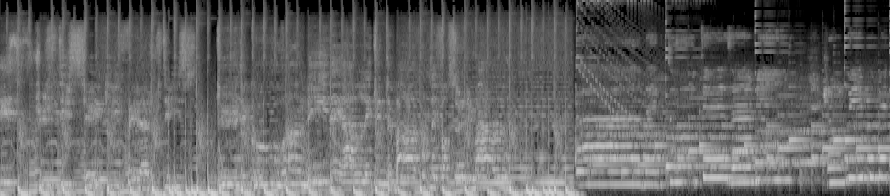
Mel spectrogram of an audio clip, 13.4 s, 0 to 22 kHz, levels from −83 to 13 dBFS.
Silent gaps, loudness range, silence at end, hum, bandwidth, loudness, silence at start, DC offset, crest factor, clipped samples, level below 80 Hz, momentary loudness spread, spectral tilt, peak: none; 2 LU; 0 s; none; over 20 kHz; -12 LUFS; 0 s; under 0.1%; 12 dB; under 0.1%; -18 dBFS; 3 LU; -5 dB/octave; 0 dBFS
